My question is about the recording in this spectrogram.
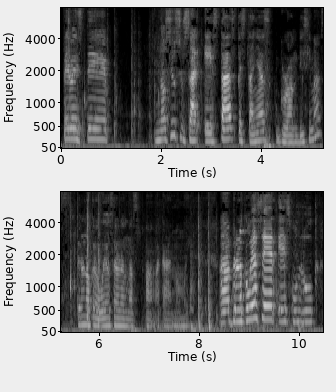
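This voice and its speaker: A woman's voice: mid-range voice, unhurried, vocal fry, pushed and bright, slight background noise. A woman, chatting casually and switching between Spanish and English as she films a beauty vlog. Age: 20s. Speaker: beauty vlogger. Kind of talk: casual get-ready-with-me chat. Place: small bedroom indoors.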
